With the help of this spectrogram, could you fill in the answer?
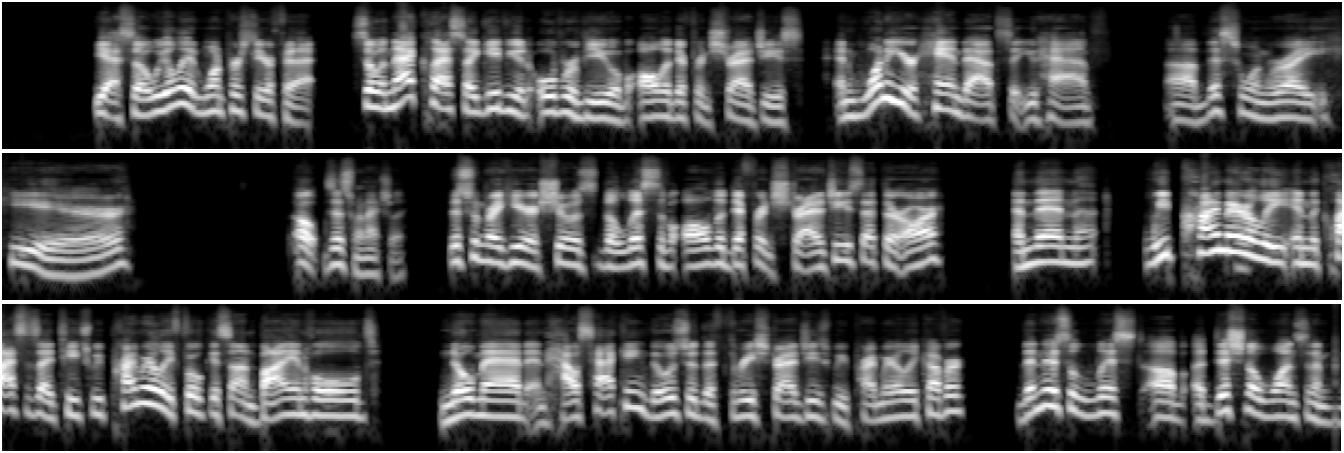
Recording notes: This was a live class recorded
